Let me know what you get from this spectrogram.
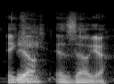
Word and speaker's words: Iggy Azalea: And then on top of that too, there a few years ago, maybe if you remember, they booked Iggy Azalea. – Iggy Azalea? – Yes, Iggy Azalea.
